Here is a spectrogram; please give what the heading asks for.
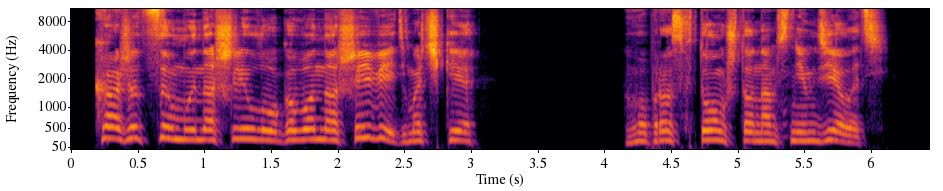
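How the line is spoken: Gloomy remark. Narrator (Russian): мрачно заметил Дементьев

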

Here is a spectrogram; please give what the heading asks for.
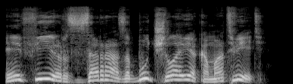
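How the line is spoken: Tired monotone muttering. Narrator (Russian): устал бубнить

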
